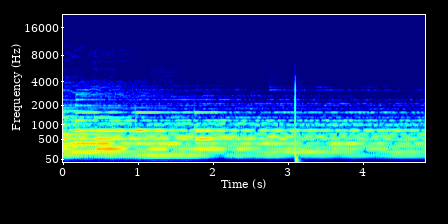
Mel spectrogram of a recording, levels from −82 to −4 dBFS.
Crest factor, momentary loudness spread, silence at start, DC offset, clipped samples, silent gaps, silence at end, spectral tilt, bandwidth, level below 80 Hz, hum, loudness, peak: 20 dB; 11 LU; 0 s; under 0.1%; under 0.1%; none; 0 s; -8 dB/octave; 10.5 kHz; -58 dBFS; none; -32 LUFS; -10 dBFS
